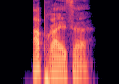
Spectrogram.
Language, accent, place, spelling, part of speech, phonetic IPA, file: German, Germany, Berlin, abreiße, verb, [ˈapˌʁaɪ̯sə], De-abreiße.ogg
- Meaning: inflection of abreißen: 1. first-person singular dependent present 2. first/third-person singular dependent subjunctive I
